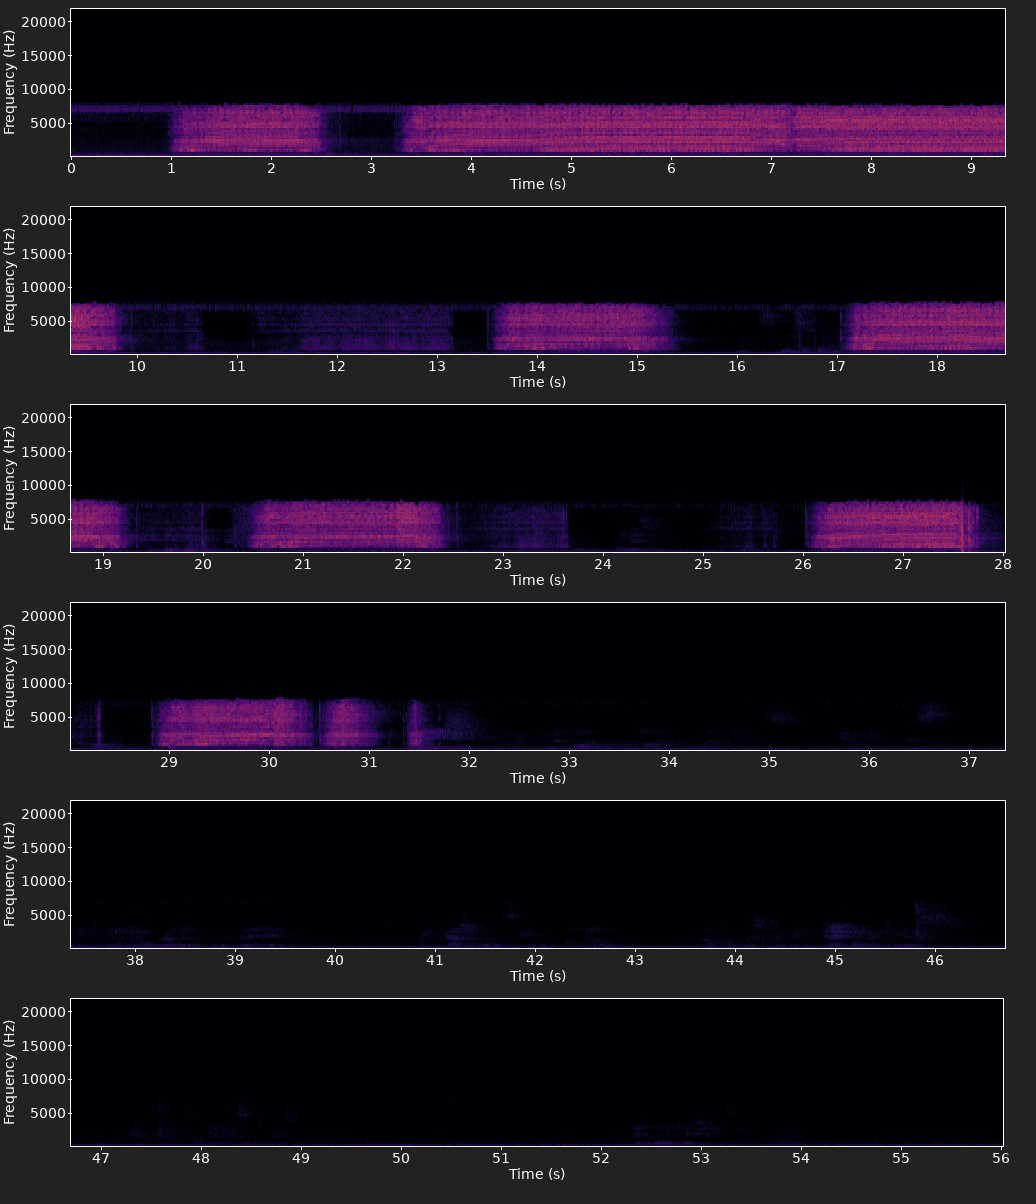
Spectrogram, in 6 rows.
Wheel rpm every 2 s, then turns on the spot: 60, 70, 160, 160, 140, 10, 20, 80, 50, 100, 100, 30, 0, 110, 60, 30, 0, 0, 0, 0, 0, 0, 0, 0, 0, 0, 0, 0.
10-12 22-24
